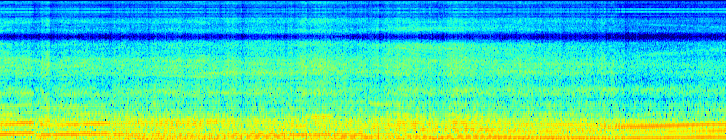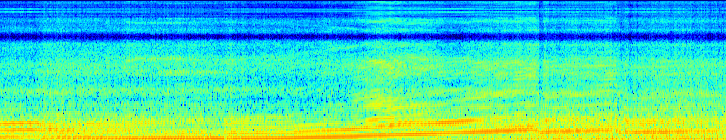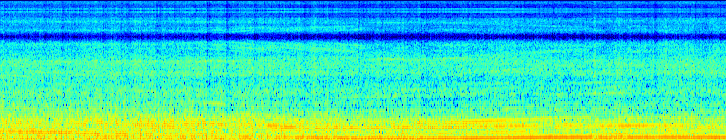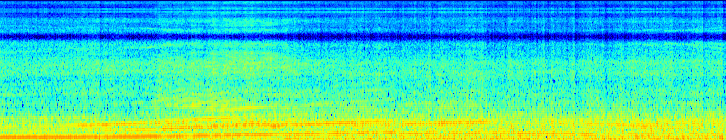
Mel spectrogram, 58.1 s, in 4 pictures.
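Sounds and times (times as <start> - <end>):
motorcycle engine: 0.0 - 58.0
wind rush: 0.0 - 58.0.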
